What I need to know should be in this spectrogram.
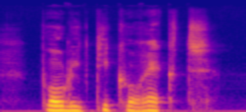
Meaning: politically correct
- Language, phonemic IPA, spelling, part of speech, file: Dutch, /poliˈtik kɔˈrɛkt/, politiek correct, adjective, Nl-politiek correct.ogg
